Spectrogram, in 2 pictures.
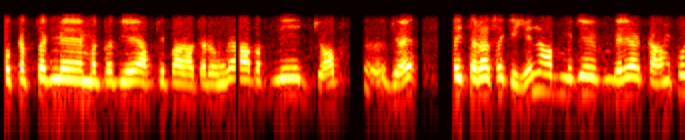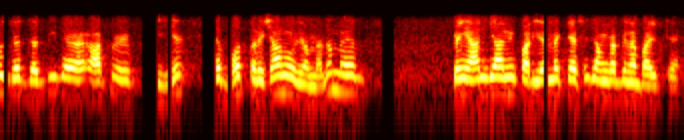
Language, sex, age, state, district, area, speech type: Urdu, male, 45-60, Delhi, Central Delhi, urban, conversation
